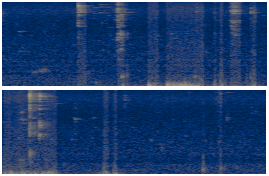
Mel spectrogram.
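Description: Close-up chewing of a hand-fed mouthful of rice, pork and cassava flour: a couple of seconds of wet clicks and soft low thuds, followed by a few faint clicks as fingers gather food on a glass plate.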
